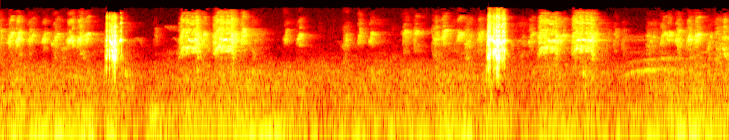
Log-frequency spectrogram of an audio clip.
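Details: Green-cheeked conure sings in the evening, a stream of scratchy high chirping phrases broken by two sharp loud squawks, with a faint low thudding underneath.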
